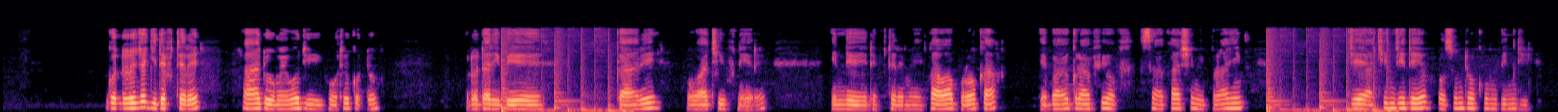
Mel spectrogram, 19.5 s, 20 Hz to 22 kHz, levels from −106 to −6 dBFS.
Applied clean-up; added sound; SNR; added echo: none; Drum kit; 10 dB; none.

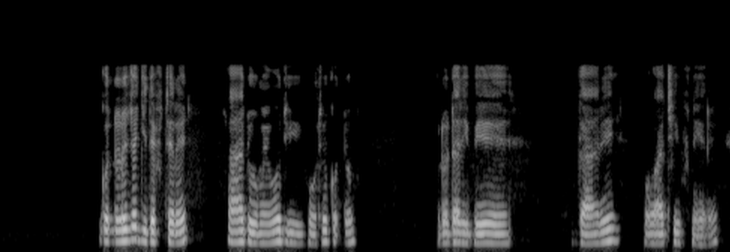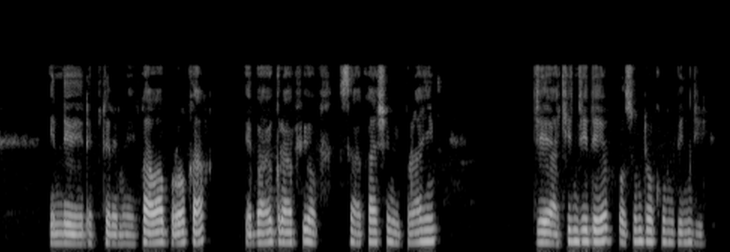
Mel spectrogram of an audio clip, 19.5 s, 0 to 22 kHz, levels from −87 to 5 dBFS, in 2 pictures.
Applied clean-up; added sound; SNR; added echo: none; none; none; none.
